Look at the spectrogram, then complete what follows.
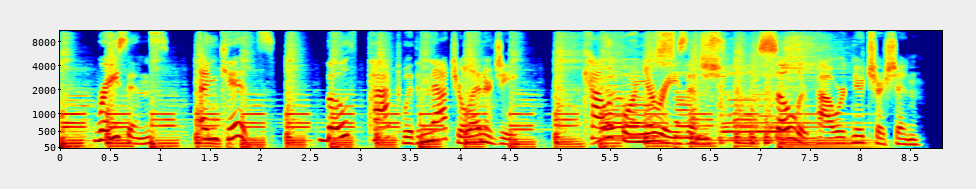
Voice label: Kid Friendly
